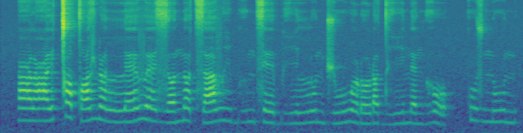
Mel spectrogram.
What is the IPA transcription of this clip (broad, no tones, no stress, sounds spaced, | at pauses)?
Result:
ʕ ɯ ʕ e ǀ ʌ tˤ i z ɳ ʌ lː ɛ v ɛ z ʌ n ʌ t͡s a v i bʱ ɯ ŋ s e bʱ i lː u n d͡ʒ u w o ɽ o ɽ ʌ dʱ i n ɛ ŋ ɦ o | k u z n u n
